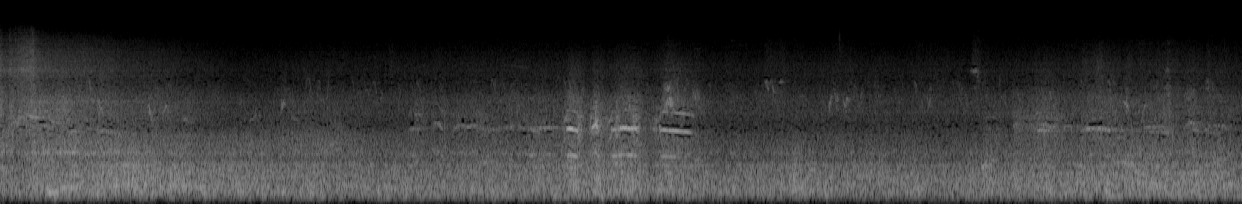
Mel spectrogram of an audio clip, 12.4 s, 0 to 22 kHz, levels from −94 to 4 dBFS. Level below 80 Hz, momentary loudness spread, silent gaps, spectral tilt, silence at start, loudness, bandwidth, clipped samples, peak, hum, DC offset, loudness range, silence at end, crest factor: -76 dBFS; 10 LU; none; -5 dB/octave; 0 s; -42 LUFS; 15.5 kHz; under 0.1%; -24 dBFS; none; under 0.1%; 6 LU; 0 s; 18 dB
